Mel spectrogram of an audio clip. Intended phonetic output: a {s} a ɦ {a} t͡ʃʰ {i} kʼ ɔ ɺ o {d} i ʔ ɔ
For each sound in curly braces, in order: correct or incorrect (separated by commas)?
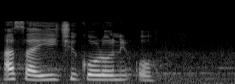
correct, incorrect, correct, incorrect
